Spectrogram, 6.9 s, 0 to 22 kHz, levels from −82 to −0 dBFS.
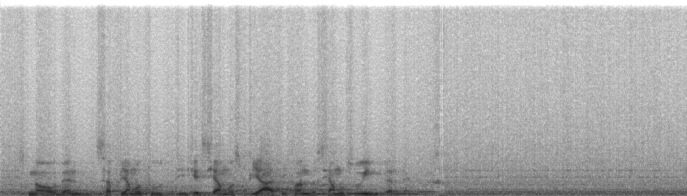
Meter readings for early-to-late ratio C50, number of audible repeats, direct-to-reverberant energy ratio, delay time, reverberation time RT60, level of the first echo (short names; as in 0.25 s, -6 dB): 9.0 dB, none, 6.5 dB, none, 1.6 s, none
